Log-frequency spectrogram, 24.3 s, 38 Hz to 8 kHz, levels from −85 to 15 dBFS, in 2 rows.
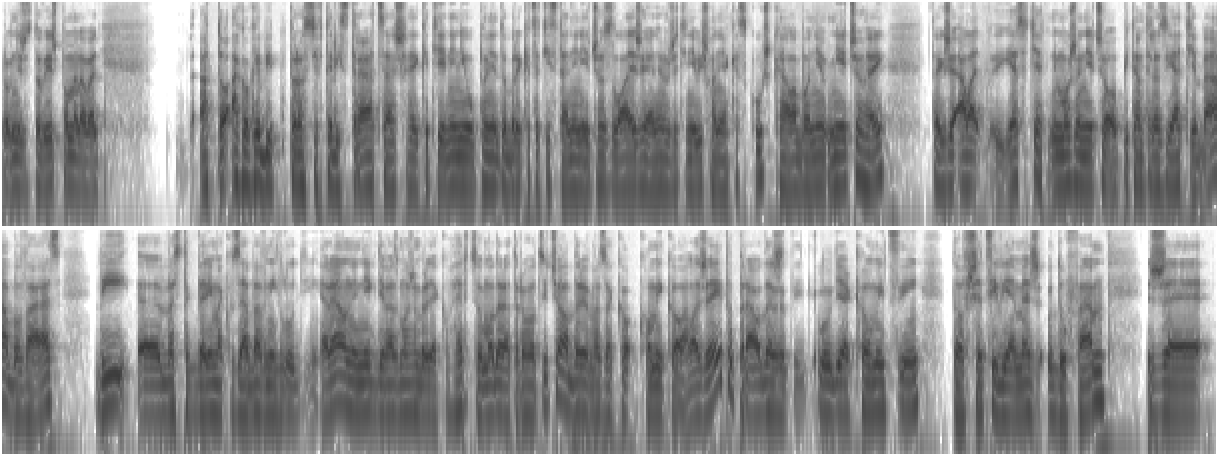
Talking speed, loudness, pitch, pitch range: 210 wpm, -17 LUFS, 100 Hz, 100-105 Hz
